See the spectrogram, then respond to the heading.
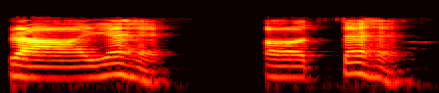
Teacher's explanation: देखिए, हिंदी में यह ह के रूप में बोला जाता है। जब विसर्ग का चिन्ह होगा तो उसमें आप देखिए अंत में ह की आवाज आएगी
